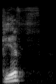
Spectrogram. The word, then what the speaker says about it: GIF: the spelling makes sense so if you see a g it want it to be a hard G sound gift but that's that's just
